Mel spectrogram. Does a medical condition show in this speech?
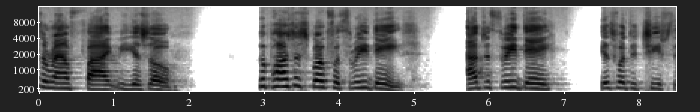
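Yes: cerebral palsy.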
